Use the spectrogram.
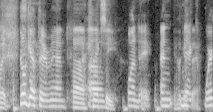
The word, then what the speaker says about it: Shmicksy: Not Schmegsky or Schmarsh. Not Schmagsy or Shmicksy or Schmikesy. It's just Schmicksy.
